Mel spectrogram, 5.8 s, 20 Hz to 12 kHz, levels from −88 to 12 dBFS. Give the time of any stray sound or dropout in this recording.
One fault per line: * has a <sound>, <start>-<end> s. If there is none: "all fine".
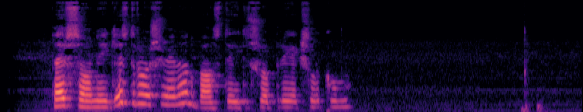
all fine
